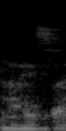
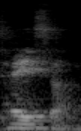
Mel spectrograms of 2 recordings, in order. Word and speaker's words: Heisa: be one of those Heisa band, Heisa music, Heisa. You know, all bands have this generic thing behind their name. Don't say Heisa in a German accent. It's Heisa.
